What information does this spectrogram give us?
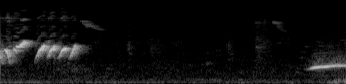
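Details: White-rumped shama (murai batu) from Jatiuwung. A quick burst of squawky, warbled notes repeats three times in under a second, then a near-silent pause, then a steady, slightly rising whistle at the end, over faint low hum.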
